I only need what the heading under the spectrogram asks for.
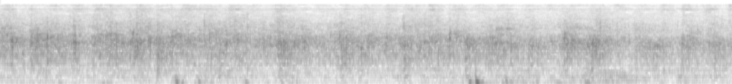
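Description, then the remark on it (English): A church audience claps for the music at the close of a service in a dense, steady wash of applause that holds at an even, fairly loud level throughout, with a few lower thumps showing through the crowd noise. “Let's clap for the music.”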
